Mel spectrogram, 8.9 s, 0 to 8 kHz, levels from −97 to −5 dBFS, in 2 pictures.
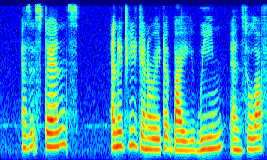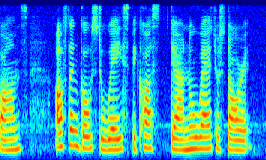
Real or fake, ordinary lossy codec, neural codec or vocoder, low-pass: real; none; none; 7.2 kHz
